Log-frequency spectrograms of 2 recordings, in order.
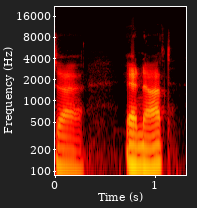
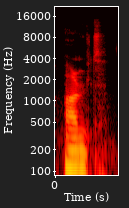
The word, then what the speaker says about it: Arndt: I'm going to try and pronounce it. It's German. It's Ernat, Arndt. She's won it twice too. Arndt.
